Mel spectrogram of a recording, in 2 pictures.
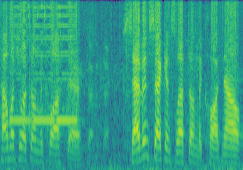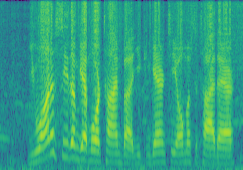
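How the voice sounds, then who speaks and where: Over noticeable background noise, a man with a high voice talks at a fairly quick pace with lively intonation and big swings in loudness. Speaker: paintball commentator. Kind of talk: live commentary. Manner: animated.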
